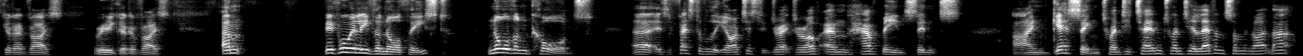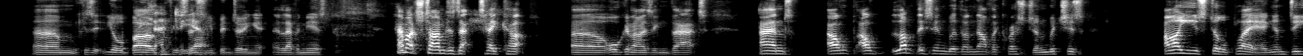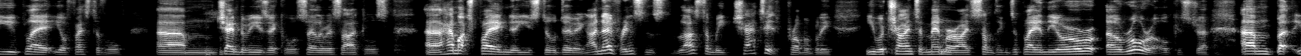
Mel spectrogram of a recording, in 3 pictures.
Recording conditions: video call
